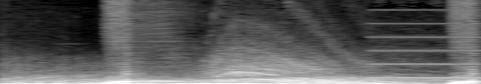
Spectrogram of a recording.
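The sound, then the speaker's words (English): Space video game sound effects as a spaceship is hit by an enemy shot: loud noisy bursts, a sweeping synthetic tone, then steady electronic beeps over a constant rumbling hum. “Enemy shot. We've been hit.”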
